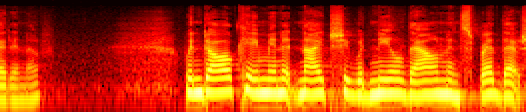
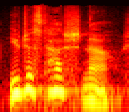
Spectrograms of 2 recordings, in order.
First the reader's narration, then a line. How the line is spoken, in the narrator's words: she said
